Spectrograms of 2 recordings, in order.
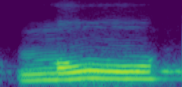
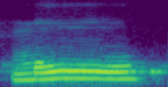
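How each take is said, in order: No difference in how they are said.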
